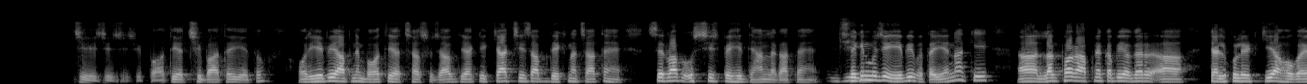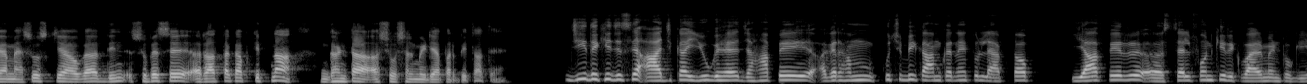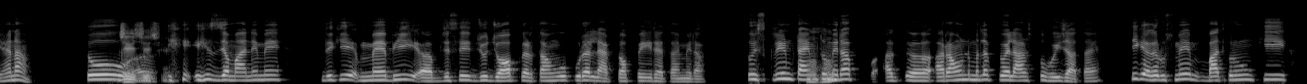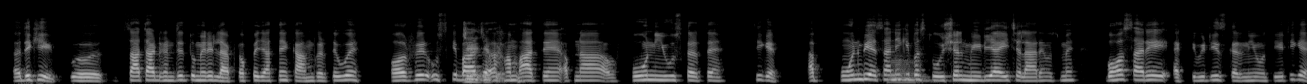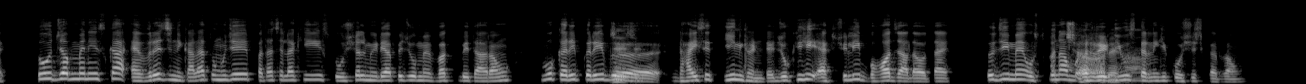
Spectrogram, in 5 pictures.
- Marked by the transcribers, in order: in English: "कैलकुलेट"; in English: "सेलफ़ोन"; in English: "रिक्वायरमेंट"; laughing while speaking: "इ"; in English: "जॉब"; in English: "टाइम"; in English: "अराउंड"; in English: "ट्वेल्व ऑर्ज़"; in English: "यूज़"; in English: "एक्टिविटीज़"; in English: "एवरेज"; in English: "एक्चुअली"; chuckle; in English: "रिड्यूस"
- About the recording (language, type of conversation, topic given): Hindi, podcast, सोशल मीडिया ने आपकी रोज़मर्रा की आदतें कैसे बदलीं?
